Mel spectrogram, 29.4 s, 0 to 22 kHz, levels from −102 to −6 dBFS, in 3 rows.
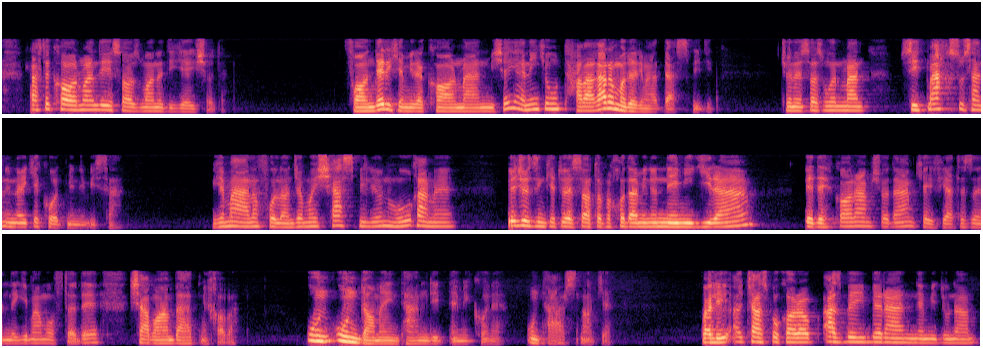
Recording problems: garbled, watery; badly; nothing above 5.5 kHz

